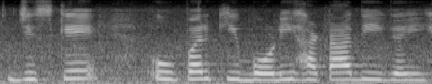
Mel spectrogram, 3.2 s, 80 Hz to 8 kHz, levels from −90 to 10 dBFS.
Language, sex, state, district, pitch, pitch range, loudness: Hindi, female, Uttar Pradesh, Shamli, 250 Hz, 235-265 Hz, -15 LUFS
